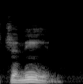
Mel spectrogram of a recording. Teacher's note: is the first syllable stressed it would be janin because the the long vowel sound gets kind of taken away when uh when it's unstressed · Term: second syllable is stressed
